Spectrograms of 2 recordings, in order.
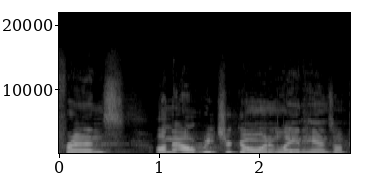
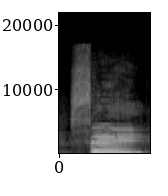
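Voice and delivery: high, loud mimicked yes; acted enthusiastic cry; eager shout; 12 semitones higher, 6 dB louder than usual. Crowd member eagerly answers yes.

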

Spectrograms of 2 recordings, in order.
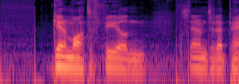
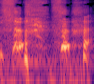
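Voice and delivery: high unvoiced imitated sob; mock kid's sobbing; 6 dB louder than usual. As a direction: mimic a kid's breathless sob. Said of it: "So he's going".

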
